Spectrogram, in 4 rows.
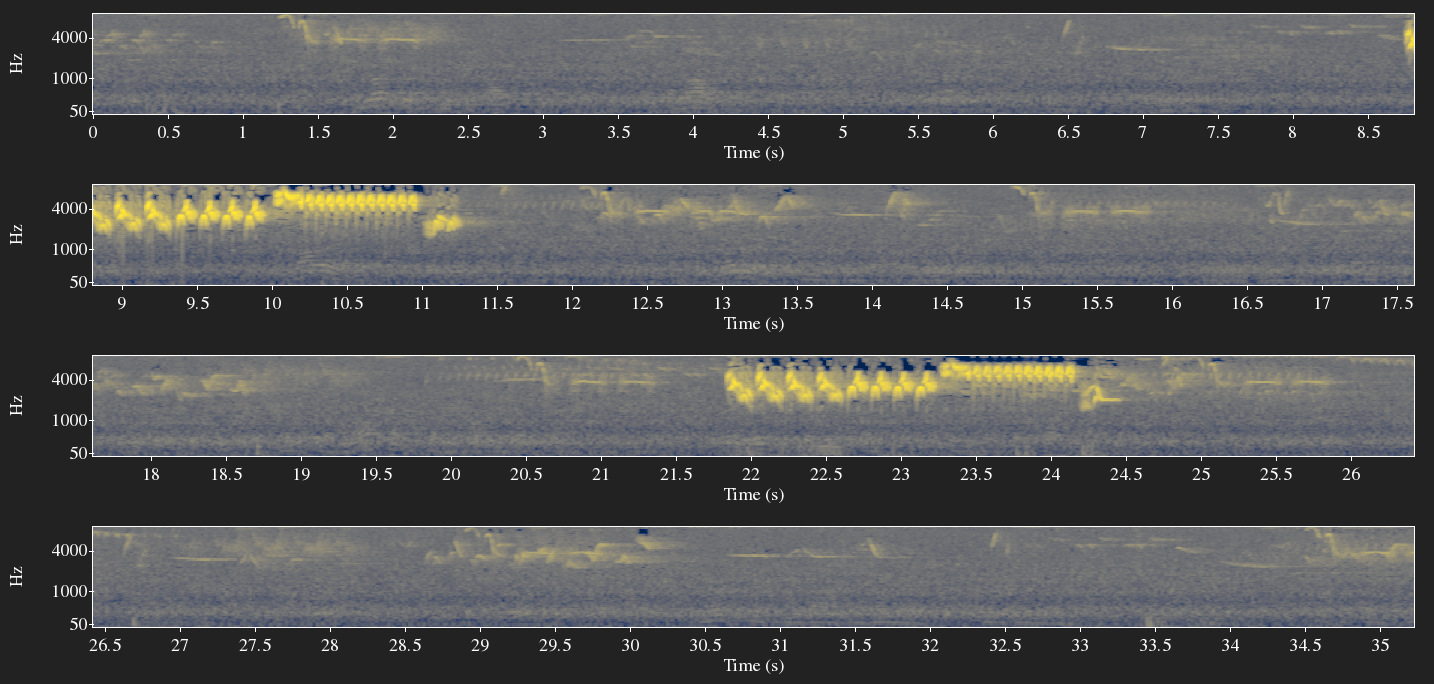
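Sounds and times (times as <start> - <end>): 
Lincoln's Sparrow singing: 0.0 - 35.2.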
